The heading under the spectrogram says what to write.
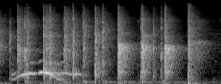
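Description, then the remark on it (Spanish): A short burst of applause welcoming a guest on a radio programme at Freies Radio für Stuttgart, Germany: crisp, fairly loud hand claps in a steady rhythm, opening with a brief rising vocal whoop. “Aplausos, por favor.”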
